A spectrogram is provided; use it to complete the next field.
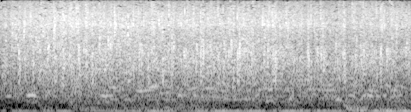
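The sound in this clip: Audience applause answering a call for the women present to clap again, a dense and steady wash of clapping that runs the whole time with voices mixed in.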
